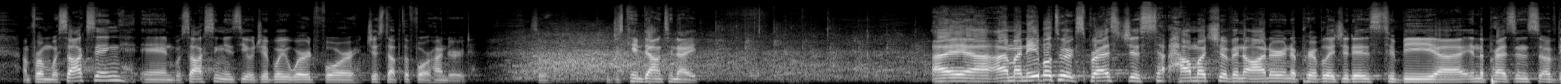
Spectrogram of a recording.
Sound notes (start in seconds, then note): 5.0 laughter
